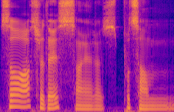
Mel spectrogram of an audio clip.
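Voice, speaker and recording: This man has a non-native accent. His pitch is fairly low. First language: not English. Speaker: music producer. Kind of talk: tutorial. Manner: halting.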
